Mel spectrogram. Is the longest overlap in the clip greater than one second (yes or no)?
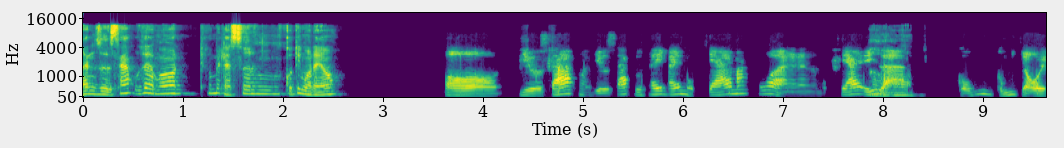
no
